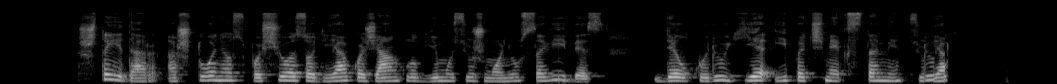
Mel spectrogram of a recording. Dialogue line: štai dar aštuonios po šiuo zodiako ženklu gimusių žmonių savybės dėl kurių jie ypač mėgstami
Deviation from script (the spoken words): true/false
true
